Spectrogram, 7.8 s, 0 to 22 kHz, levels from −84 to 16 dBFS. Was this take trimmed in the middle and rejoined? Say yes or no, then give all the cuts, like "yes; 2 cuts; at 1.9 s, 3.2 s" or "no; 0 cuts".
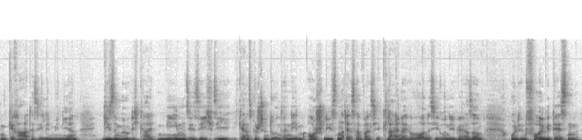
yes; 2 cuts; at 2.9 s, 4.6 s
